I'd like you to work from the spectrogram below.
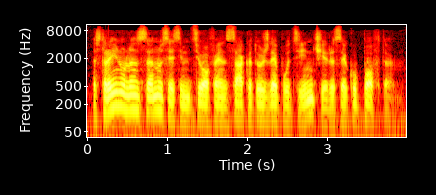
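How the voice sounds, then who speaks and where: Low-voiced man narrating an audiobook. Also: animated, darkish tone, no echo.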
